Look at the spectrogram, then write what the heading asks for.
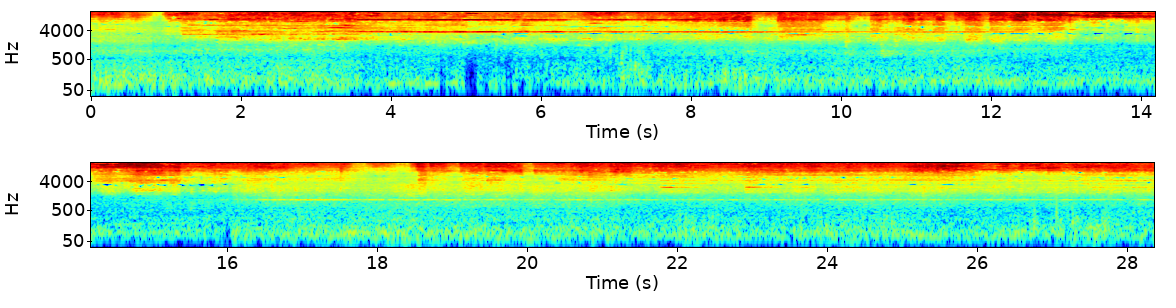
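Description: Double-stack container freight train rolling past, its wheels squealing on the rail in high, drawn-out tones over a steady rumble. A lower squeal tone joins about halfway through.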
